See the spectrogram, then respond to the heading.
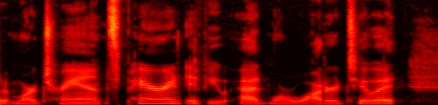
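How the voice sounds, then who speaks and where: A woman with a fairly low pitch and vocal fry talks fairly quickly, the sound dry and close with no echo. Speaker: watercolor artist and art teacher. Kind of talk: tutorial. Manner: chatty, casual.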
